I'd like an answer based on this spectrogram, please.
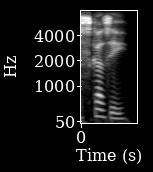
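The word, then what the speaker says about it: SCSI: we will talk on small computer system interface scuzzy where the pronunciation is scuzzy scuzzy is additional peripheral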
